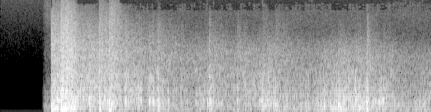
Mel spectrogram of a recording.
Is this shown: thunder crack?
yes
